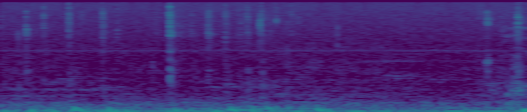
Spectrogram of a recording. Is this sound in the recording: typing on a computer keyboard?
yes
